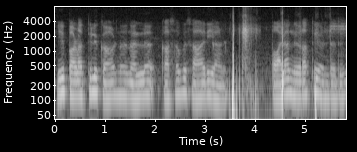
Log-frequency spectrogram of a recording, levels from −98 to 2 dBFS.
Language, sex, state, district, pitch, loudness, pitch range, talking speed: Malayalam, male, Kerala, Thiruvananthapuram, 120 Hz, -26 LUFS, 110-125 Hz, 90 wpm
